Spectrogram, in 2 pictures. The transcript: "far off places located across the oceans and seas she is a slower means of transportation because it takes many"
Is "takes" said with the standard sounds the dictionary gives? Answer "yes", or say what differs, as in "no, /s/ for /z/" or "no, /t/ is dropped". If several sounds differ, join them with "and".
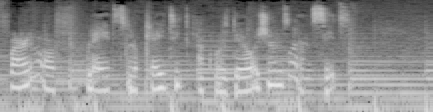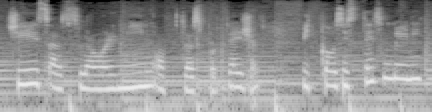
no, /k/ is dropped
